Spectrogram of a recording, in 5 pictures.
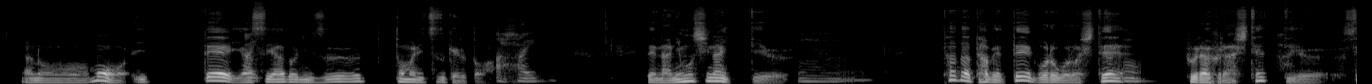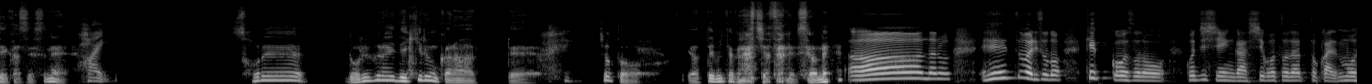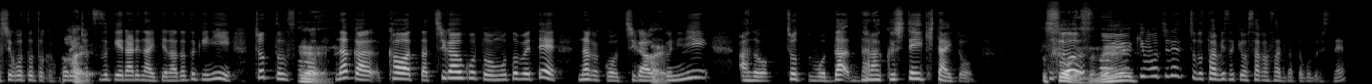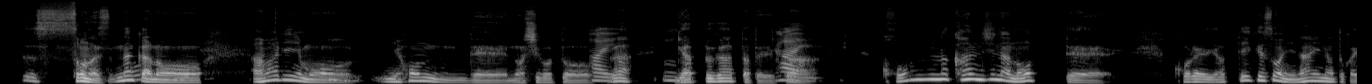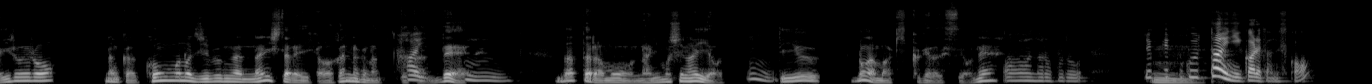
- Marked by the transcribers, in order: other background noise; laughing while speaking: "はい"; laughing while speaking: "なっちゃったんですよね"
- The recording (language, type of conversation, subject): Japanese, podcast, 旅をきっかけに人生観が変わった場所はありますか？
